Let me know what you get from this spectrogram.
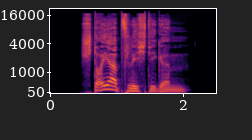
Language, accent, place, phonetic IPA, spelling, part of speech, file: German, Germany, Berlin, [ˈʃtɔɪ̯ɐˌp͡flɪçtɪɡəm], steuerpflichtigem, adjective, De-steuerpflichtigem.ogg
- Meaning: strong dative masculine/neuter singular of steuerpflichtig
